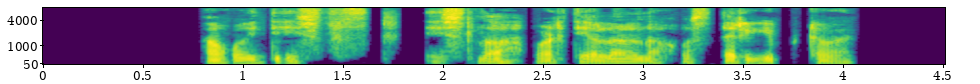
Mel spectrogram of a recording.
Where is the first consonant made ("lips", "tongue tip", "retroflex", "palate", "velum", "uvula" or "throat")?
throat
